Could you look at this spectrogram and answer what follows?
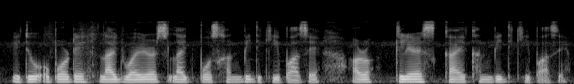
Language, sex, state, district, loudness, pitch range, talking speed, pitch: Nagamese, male, Nagaland, Kohima, -19 LUFS, 115-120 Hz, 210 wpm, 115 Hz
